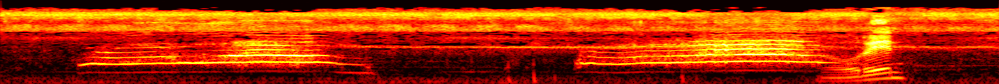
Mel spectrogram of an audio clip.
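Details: Two cats fighting without touching, only calling at each other: two drawn-out harmonic yowls of about one and a half seconds each, the second ending in a sharp rising wail, with quiet gaps and faint clicks between.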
